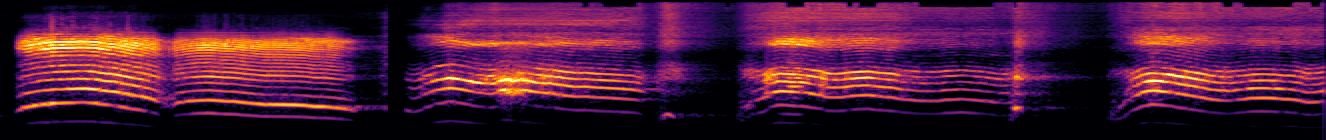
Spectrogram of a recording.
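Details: Sound-effect recording of an infant crying in a crib: four long, high-pitched wailing cries, each separated by a brief catch of breath, typical of ordinary infant crying.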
